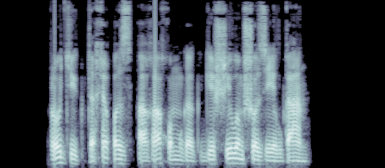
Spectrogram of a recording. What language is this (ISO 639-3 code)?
abk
